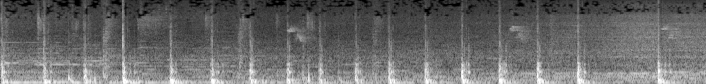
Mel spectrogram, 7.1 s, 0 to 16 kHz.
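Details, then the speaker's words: 2020 Subaru WRX passenger door: bass-heavy music thumps about 2.5 times a second, each hit bringing a brief buzzy resonance rattle from the door panel, before fixing with foam, felt tape and electrical tape. "因为我的门板，如果你有放那个音乐的时候，比较重低音的时候，它就会发出那个共振，就是会发出那种什么样共振的声音，会一直扣的叫这样。"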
